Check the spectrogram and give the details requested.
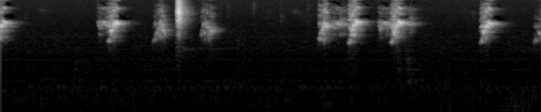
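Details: A female budgerigar calls in loose clusters of harsh, squawky chirps, around ten in all, a couple noticeably higher and thinner.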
